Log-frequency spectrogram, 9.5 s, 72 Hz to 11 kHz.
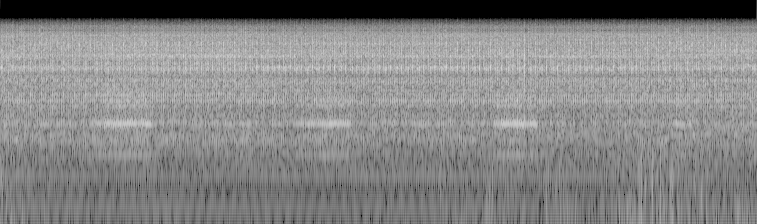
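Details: Volvo V70 diesel at idle: busy rattly clatter with a faint repeating tone on top; cause unknown.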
